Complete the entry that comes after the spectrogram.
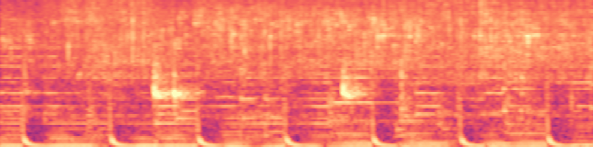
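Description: Onion and garlic frying in a pan for Jamaican ackee and saltfish, a loud, continuous sizzle close by, broken by regular stirring scrapes about every half second, with no talking.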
